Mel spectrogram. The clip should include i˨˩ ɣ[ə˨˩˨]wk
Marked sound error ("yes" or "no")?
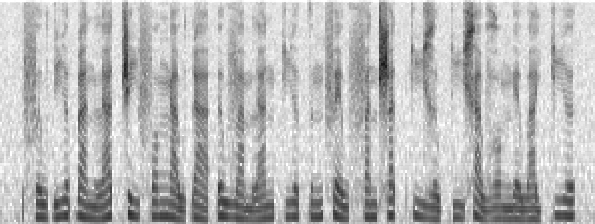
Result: no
